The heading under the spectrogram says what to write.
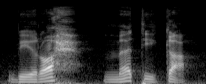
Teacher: এখানে যে হা রয়েছে এটা হলকের মধ্যখান থেকে উচ্চারণ হবে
